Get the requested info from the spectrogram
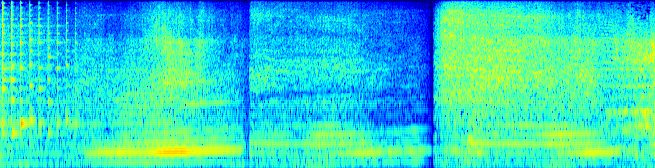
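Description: Hypercar engine running at high revs on a race track, its pitch holding steady with slight rises and falls. The sound breaks off abruptly twice, about a third and two thirds of the way through, and resumes each time.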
